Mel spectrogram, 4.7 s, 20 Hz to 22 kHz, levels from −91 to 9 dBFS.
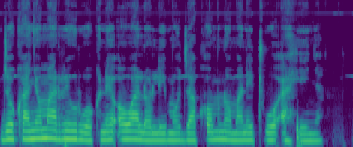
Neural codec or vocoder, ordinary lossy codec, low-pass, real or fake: none; none; none; real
